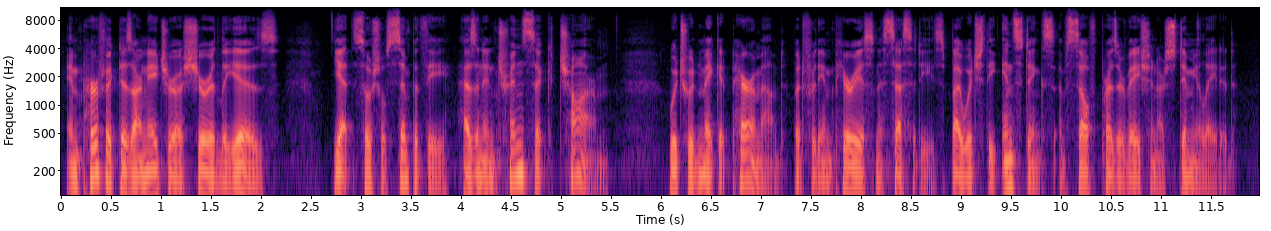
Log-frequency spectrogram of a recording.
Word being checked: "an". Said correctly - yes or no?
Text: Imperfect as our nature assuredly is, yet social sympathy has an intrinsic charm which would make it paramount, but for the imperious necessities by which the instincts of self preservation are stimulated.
yes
